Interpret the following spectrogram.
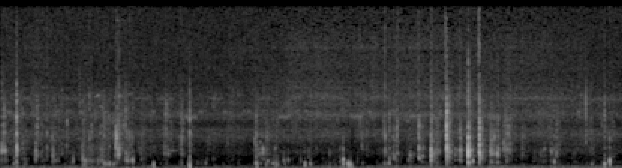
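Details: English Bull Terrier crossed with Rhodesian Ridgeback eating dinner, making chomping noises: irregular wet clicks and crunchy bites come several times a second over a steady low hum.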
